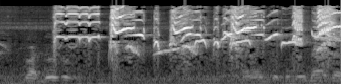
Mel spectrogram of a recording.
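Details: Oriental magpie-robin singing in a songbird contest, a judged 'tembakan' style: harsh broadband bursts mixed with sweeping whistled phrases, rising and falling notes delivered in a rapid varied series.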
